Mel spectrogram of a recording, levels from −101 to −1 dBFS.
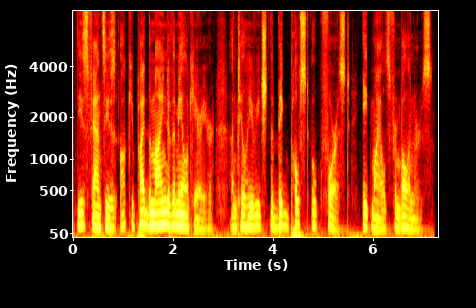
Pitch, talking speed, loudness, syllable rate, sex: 100 Hz, 170 wpm, -19 LUFS, 5.1 syllables/s, male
